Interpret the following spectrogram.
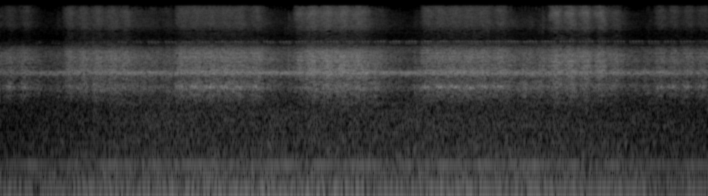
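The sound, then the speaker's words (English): Evening chorus of crickets and katydids, a dense, continuous high-pitched trilling with pulsing swells every second or so, steady and fairly loud with no voices. “Those were the evening sounds of two kinds of insects, crickets and katydids.”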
